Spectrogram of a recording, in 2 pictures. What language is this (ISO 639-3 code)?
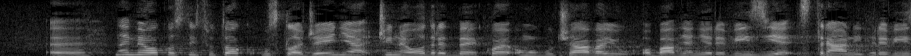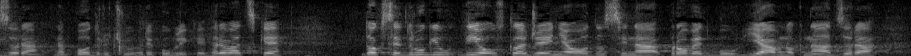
hrv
